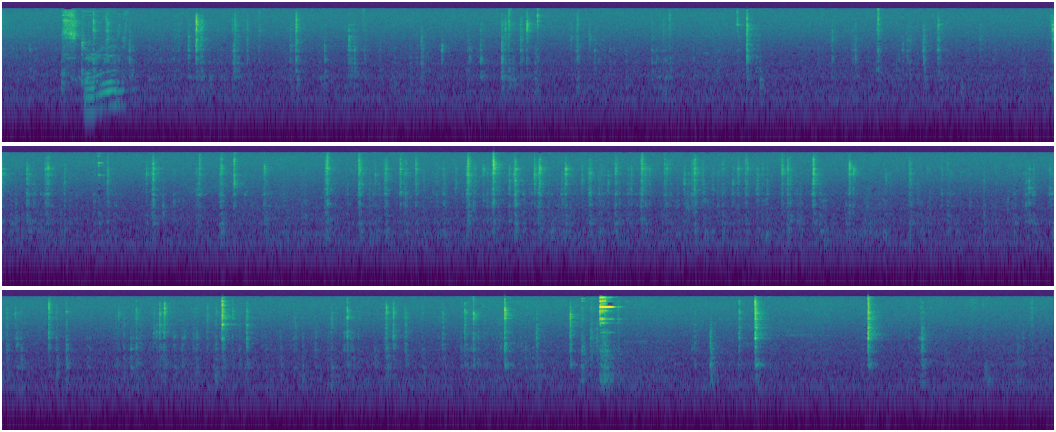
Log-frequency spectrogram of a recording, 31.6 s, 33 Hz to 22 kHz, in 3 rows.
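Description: Scattered small clicks and taps of screws, nuts and hand tools handled and fitted on a 3D printer's aluminium frame during assembly, with one sharper, louder click near the end. A brief voice sound comes about a second in.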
